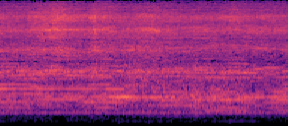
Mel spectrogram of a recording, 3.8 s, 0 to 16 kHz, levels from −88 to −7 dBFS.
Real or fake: real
